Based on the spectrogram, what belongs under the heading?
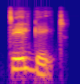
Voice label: "tailgate", Indian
